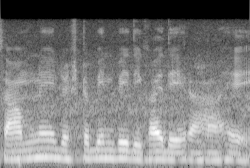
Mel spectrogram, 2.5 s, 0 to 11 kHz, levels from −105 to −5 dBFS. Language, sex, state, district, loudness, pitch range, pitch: Hindi, male, Gujarat, Gandhinagar, -16 LUFS, 105-125 Hz, 115 Hz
